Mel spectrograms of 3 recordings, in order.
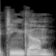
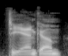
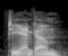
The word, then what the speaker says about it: Teancum: the next one okay remember I was calling this guy teencum apparently I was wrong it's t andc yeah that's what it is so I I it's three syllables so yeah it's some type of mixed drink he's named after te and yeah it's probably actually teancum but that's yeah we can say it either way tanom yeah whatever tnom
